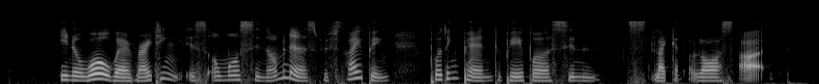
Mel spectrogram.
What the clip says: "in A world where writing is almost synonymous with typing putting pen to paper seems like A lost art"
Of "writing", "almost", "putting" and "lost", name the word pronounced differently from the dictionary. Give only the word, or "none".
lost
